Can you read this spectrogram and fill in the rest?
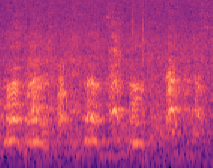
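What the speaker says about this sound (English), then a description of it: "some dogs barking over there" Dogs bark and yip repeatedly at some distance, several short sharp calls spread across a couple of seconds with a bit of whimpering mixed in, no talk over them.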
